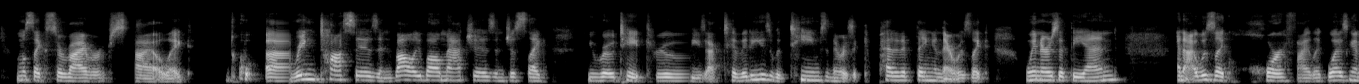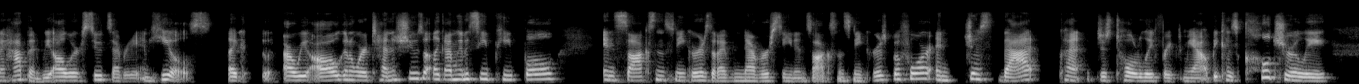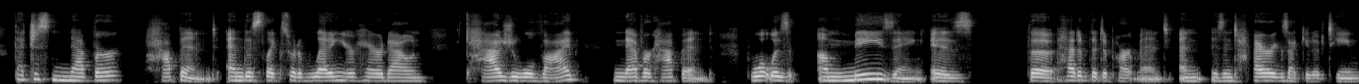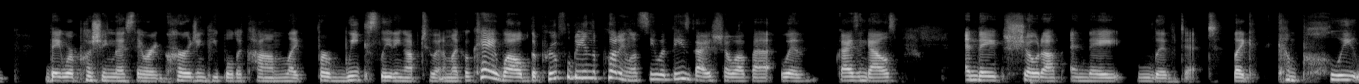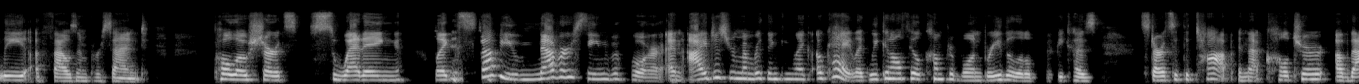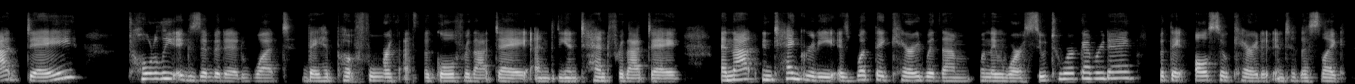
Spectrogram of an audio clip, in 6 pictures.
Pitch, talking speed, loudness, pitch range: 185 Hz, 195 wpm, -19 LUFS, 165-220 Hz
